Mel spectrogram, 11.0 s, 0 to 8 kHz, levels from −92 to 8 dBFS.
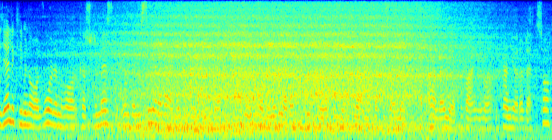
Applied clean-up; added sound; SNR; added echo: none; Train; -4 dB; none.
